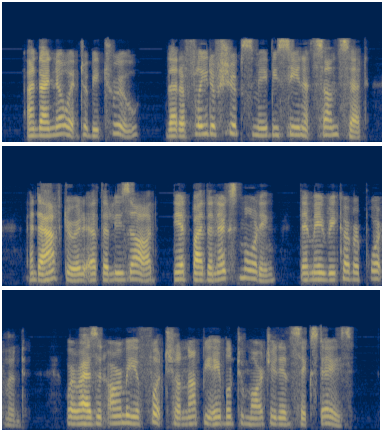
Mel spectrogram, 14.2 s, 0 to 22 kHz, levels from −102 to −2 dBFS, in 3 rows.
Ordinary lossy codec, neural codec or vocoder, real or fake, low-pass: AAC, 32 kbps; vocoder, 22.05 kHz, 80 mel bands, HiFi-GAN; fake; 7.2 kHz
